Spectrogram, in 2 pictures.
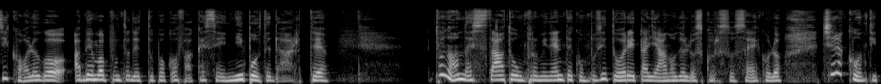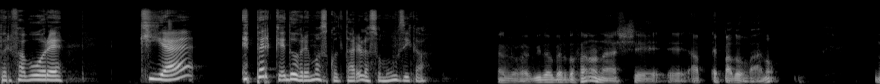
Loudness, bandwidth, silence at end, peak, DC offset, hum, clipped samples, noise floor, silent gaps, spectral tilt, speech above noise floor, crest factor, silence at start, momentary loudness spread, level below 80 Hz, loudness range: -24 LUFS; 15 kHz; 0 s; -6 dBFS; under 0.1%; none; under 0.1%; -74 dBFS; none; -5 dB/octave; 50 dB; 18 dB; 0 s; 16 LU; -62 dBFS; 8 LU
